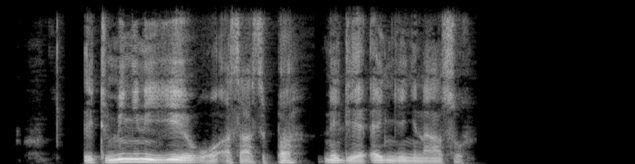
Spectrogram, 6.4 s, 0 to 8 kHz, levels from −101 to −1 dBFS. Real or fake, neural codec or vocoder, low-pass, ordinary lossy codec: real; none; 7.2 kHz; Opus, 64 kbps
